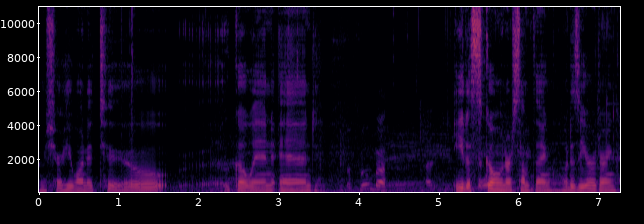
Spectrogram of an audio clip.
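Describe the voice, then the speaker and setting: A woman talks at a fairly slow pace with long, frequent pauses. Music plays in the background. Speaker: game content creator. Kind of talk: casual game tour narration. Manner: hesitant, stuttery.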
